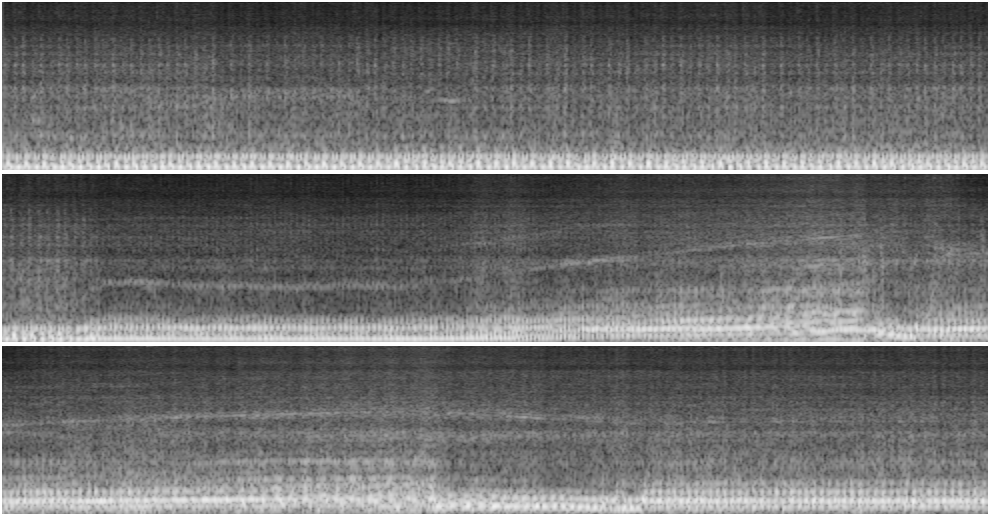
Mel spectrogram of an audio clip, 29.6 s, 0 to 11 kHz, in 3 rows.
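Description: Kawasaki Ninja 400's parallel-twin engine under way, holding a steady note for the first third. It then climbs in pitch as the bike accelerates, drops sharply at a gear change, climbs more slowly, drops again, and settles into a steady note near the end.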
